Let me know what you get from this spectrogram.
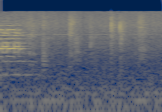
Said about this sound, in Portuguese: o telefone está chamando.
